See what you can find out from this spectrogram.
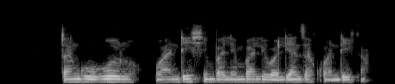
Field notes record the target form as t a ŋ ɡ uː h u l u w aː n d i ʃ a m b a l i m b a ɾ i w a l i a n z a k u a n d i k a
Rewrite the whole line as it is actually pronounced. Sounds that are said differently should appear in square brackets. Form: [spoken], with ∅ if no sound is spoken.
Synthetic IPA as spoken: t a ŋ ɡ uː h u [ɾ] u w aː n d i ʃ [i] m b a l i m b a [l] i w a l i a n z a k u a n d i k a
